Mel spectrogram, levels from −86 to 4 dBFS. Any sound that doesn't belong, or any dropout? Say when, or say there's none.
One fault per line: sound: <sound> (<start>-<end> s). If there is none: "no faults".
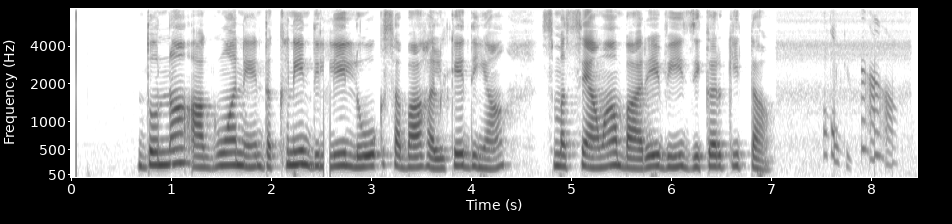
sound: dropout (2.5-2.6 s)
sound: chirp (7.5-8.3 s)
